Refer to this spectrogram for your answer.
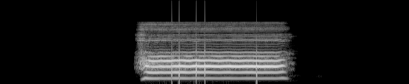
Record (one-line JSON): {"exhalation_length": "4.1 s", "exhalation_amplitude": 27745, "exhalation_signal_mean_std_ratio": 0.5, "survey_phase": "beta (2021-08-13 to 2022-03-07)", "age": "45-64", "gender": "Female", "wearing_mask": "No", "symptom_none": true, "smoker_status": "Never smoked", "respiratory_condition_asthma": false, "respiratory_condition_other": false, "recruitment_source": "REACT", "submission_delay": "0 days", "covid_test_result": "Negative", "covid_test_method": "RT-qPCR", "influenza_a_test_result": "Negative", "influenza_b_test_result": "Negative"}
